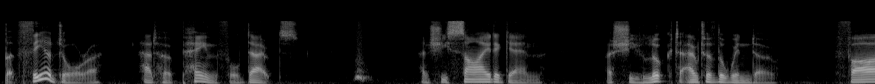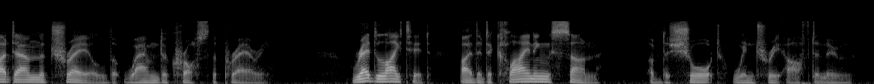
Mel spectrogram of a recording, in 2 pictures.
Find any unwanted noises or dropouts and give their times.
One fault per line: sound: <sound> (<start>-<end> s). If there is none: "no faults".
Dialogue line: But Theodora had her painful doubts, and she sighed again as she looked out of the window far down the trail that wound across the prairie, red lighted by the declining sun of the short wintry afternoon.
sound: whoosh (3.5-3.7 s)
